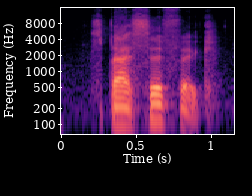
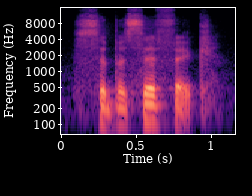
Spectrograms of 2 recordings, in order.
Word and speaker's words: specific: 和大多数学生一样，我也曾经把 specific 读成 specific，而不是 specific。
